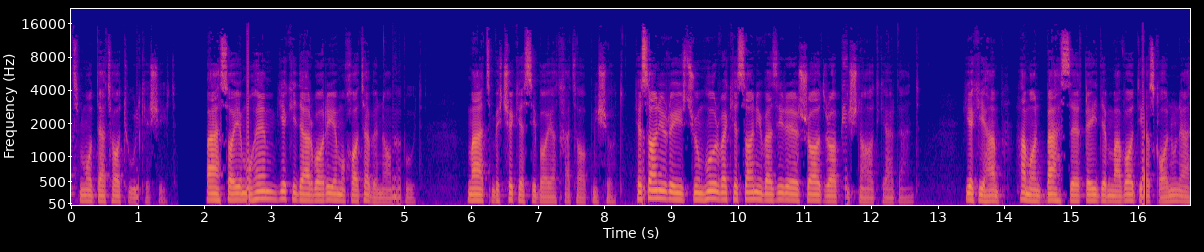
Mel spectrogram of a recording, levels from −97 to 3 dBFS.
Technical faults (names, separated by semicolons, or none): corrupt frame decoded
